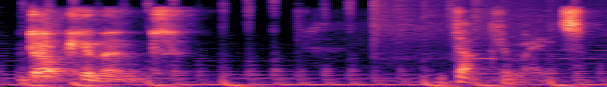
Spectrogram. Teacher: We can see that the accent falls on the first syllable.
